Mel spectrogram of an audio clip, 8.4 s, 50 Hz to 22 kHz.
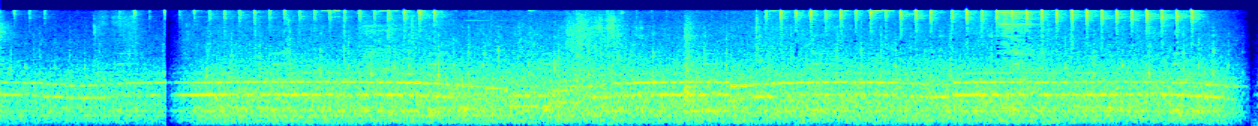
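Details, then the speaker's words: Phacoemulsification machine whirring, humming and clicking during quadrant aspiration with mainly torsional energy on a soft nucleus, in cataract surgery on a 75-year-old woman with pseudoexfoliation, a small non-dilating pupil (stretch pupilloplasty, BHEX device) and a toric IOL. "so now we're moving to the quadrant aspiration mode wherein i'll be using predominantly the torsional energy"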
